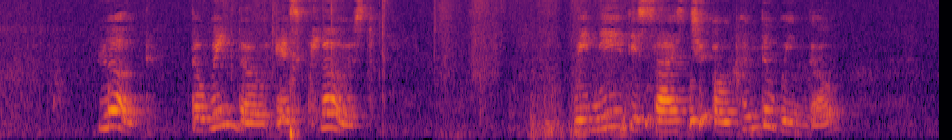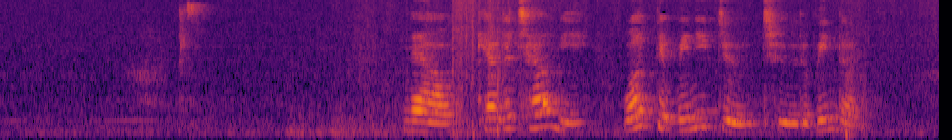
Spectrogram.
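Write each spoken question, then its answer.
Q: Now, can you tell me what did Winnie do to the window?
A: He opened the window.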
